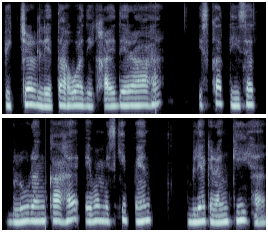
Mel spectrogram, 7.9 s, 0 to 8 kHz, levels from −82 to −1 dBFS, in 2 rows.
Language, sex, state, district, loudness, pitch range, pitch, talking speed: Hindi, male, Bihar, Sitamarhi, -20 LUFS, 150-170 Hz, 160 Hz, 150 wpm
